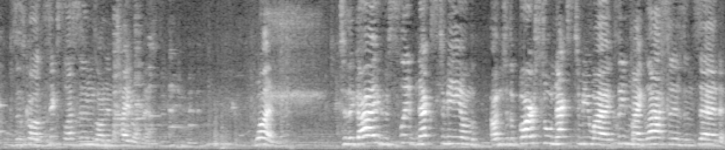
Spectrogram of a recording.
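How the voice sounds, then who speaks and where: A woman with an extremely high pitch uses a raised, projected voice at a fairly slow pace, with long, frequent pauses, ordinary pitch variation, big swings in loudness and music in the background. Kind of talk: live slam poetry performance. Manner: intense, emotional, expressive spoken-word delivery with some stutters.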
